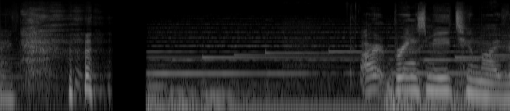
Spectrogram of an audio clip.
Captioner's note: laughs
